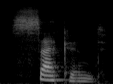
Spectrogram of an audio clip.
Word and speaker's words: second: Second. The stress is on the first syllable, se, and then the O in the other syllable, the one that is unstressed, is just a schwa.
